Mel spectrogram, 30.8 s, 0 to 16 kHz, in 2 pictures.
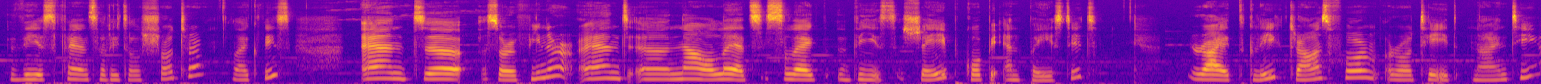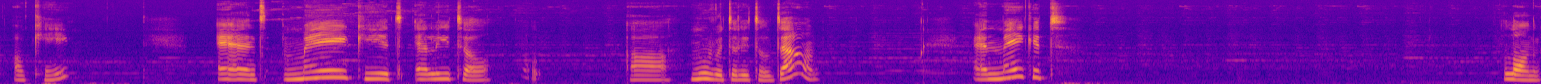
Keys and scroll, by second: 8.4 ctrl+c, 9.1 ctrl+f.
